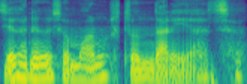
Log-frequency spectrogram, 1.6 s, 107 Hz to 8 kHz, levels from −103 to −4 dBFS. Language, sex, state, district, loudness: Bengali, male, West Bengal, Darjeeling, -17 LUFS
